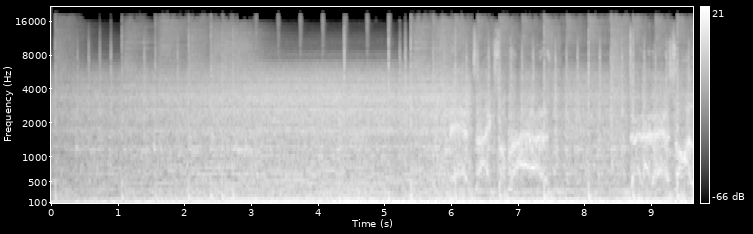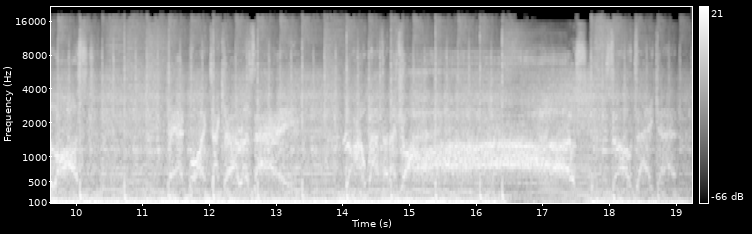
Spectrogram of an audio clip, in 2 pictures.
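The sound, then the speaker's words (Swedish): A loud, dense stretch of groovy Norwegian-Swedish death metal from a band's first EP, with distorted guitars, pounding low end and growled vocals, playing continuously with a brief drop in the bass near the end. “Ska börja med att lyfta lite norsk-svensk skönt eh, svängig eh, döds.”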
